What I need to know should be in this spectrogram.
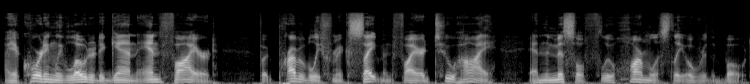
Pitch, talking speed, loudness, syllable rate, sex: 95 Hz, 170 wpm, -21 LUFS, 5.7 syllables/s, male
